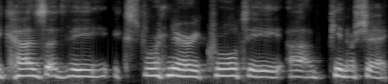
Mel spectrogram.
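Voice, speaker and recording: Against a quiet background, a woman of medium pitch speaks at a fairly slow pace in a dark, mellow tone with fairly even intonation. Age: 80s+. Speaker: panelist at a scholarly symposium. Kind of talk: panel discussion. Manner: halting, many fillers and restarts.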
